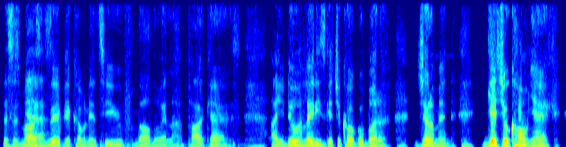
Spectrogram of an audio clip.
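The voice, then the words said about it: Put-on smooth podcast host voice. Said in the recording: “you have a podcast voice. you've definitely got a podcast voice ... It starts off real soiree.”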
